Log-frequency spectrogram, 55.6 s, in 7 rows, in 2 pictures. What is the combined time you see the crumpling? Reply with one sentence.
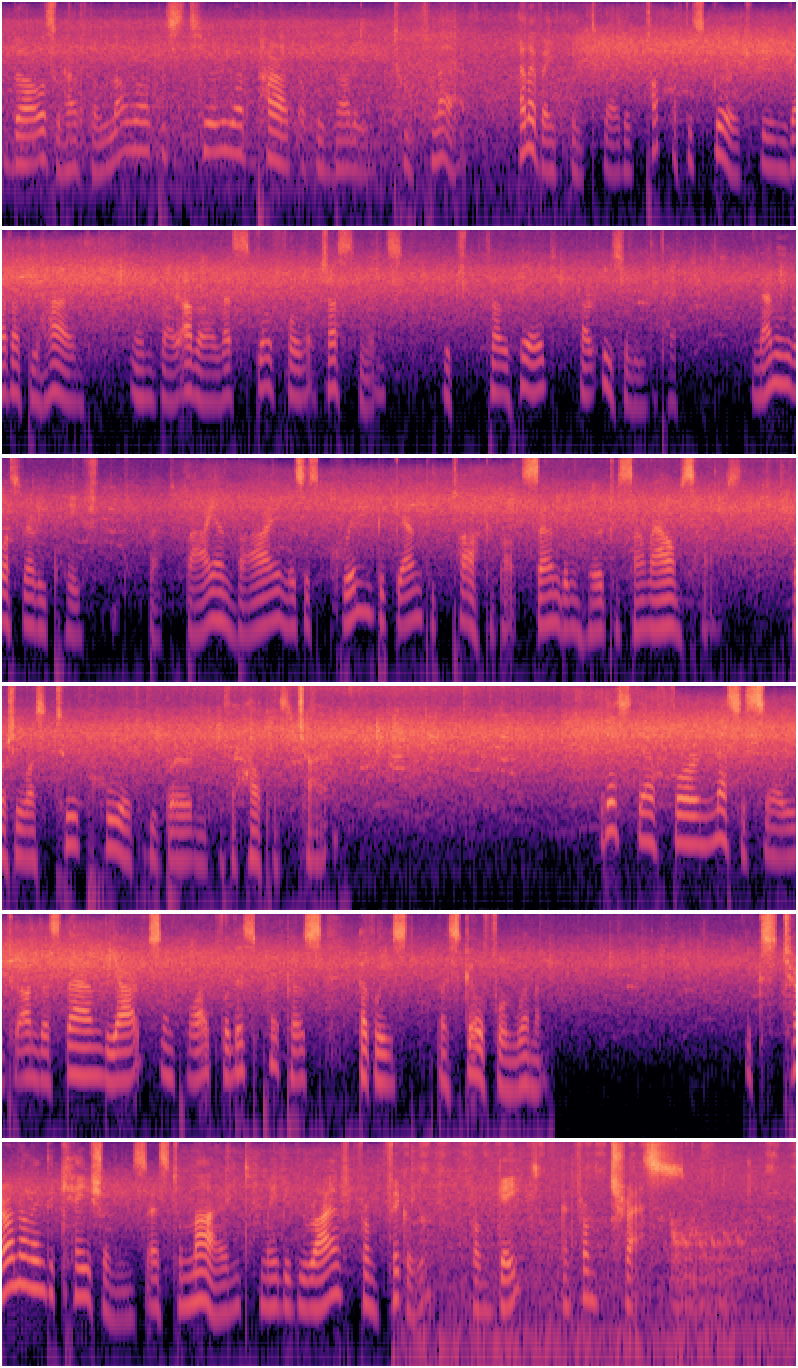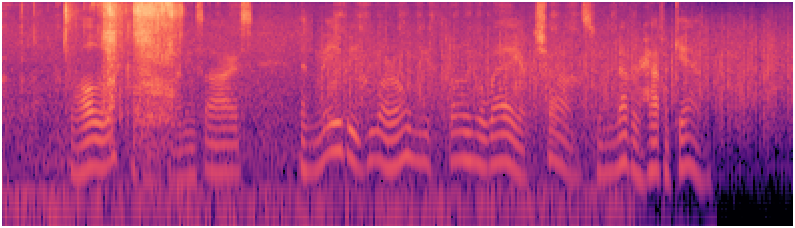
The crumpling can be heard for 2 seconds in total.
